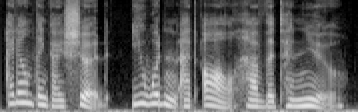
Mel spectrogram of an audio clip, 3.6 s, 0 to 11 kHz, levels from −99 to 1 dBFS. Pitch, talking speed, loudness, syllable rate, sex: 210 Hz, 200 wpm, -17 LUFS, 4.2 syllables/s, female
